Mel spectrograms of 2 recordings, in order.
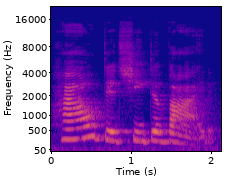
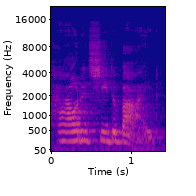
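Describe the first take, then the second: First: Slow, stressed question with HOW leaned on; emphatic question. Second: Said in the usual way. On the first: Shown as a demonstration. Teacher prompting the class, stretching "how" slowly.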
